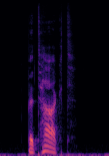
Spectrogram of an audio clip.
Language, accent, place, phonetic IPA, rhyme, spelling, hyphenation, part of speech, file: German, Germany, Berlin, [bəˈtaːkt], -aːkt, betagt, be‧tagt, adjective, De-betagt.ogg
- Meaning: aged, elderly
